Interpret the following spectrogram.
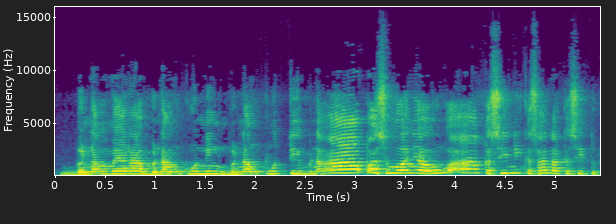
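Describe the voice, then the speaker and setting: A pastor giving an online sermon in an animated way, often addressing listeners as brothers and sisters and acting out voices. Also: sits high, moderate pace, echoey room. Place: church.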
